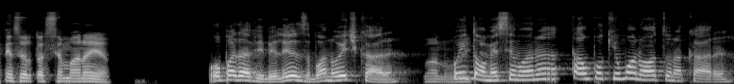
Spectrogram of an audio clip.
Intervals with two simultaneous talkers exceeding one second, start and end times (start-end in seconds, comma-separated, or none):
none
